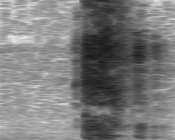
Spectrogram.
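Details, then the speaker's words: Baby girl sneezing in the morning, one of three sneezes in a row: a sharp, hissy sneeze burst; infant sneeze. "bless you bless you again three times oh my goodness okay got all the sneezes out"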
